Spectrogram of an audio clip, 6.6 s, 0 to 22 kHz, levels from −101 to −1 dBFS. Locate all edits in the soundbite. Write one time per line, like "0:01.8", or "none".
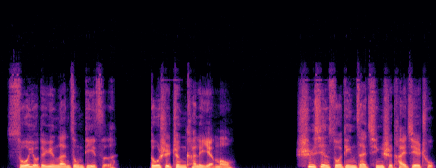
none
